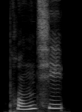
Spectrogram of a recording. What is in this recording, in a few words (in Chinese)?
"同期", Chinese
